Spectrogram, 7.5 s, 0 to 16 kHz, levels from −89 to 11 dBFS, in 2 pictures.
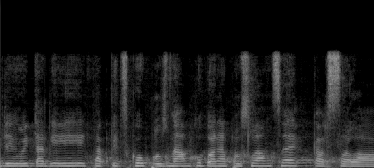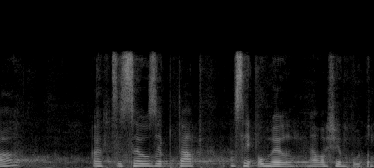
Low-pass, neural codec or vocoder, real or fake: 10.8 kHz; codec, 24 kHz, 1.5 kbps, HILCodec; fake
